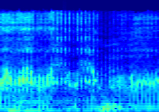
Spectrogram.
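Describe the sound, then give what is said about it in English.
A person imitates a cat's purr with a low, continuous rumbling vocal drone, steady for a couple of seconds with no other sounds around it. “You want to hear what cats sound like when they purr?”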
